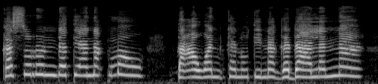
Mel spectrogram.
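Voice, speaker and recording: An actress playing a nosy, excitable woman who gossips and needles in an Ilocano radio comedy drama. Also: extremely high pitch, moderate pace, no echo, studio quality. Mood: pointed, provoking.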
